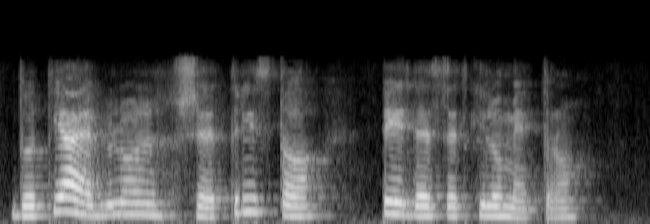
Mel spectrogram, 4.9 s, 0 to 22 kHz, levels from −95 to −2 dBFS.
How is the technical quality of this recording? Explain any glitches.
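The speech has one glitch: an AMR rate drop on the HD Voice (AMR-WB) link. Between 0.56 and 3.49 s the voice turns rougher and more synthetic, which fits the network stepping the codec down from 12.65 to 8.85 kbit/s to protect a weak radio link. The bandwidth stays the same and there is no gap, which distinguishes it from a band switch or a dropout.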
